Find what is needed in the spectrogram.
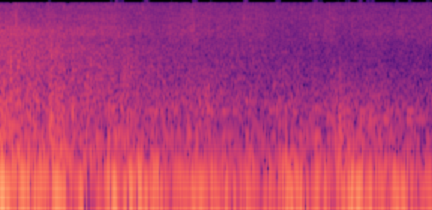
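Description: Recorded thunder rumbling over steady rain, the storm effect that opens the soundtrack song. It starts suddenly and loud, then eases, and a faint held musical note comes in near the end.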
